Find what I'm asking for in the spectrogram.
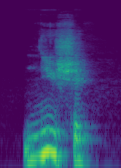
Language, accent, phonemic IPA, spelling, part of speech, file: French, Canada, /ni.ʃe/, niché, verb, LL-Q150 (fra)-niché.wav
- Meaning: past participle of nicher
